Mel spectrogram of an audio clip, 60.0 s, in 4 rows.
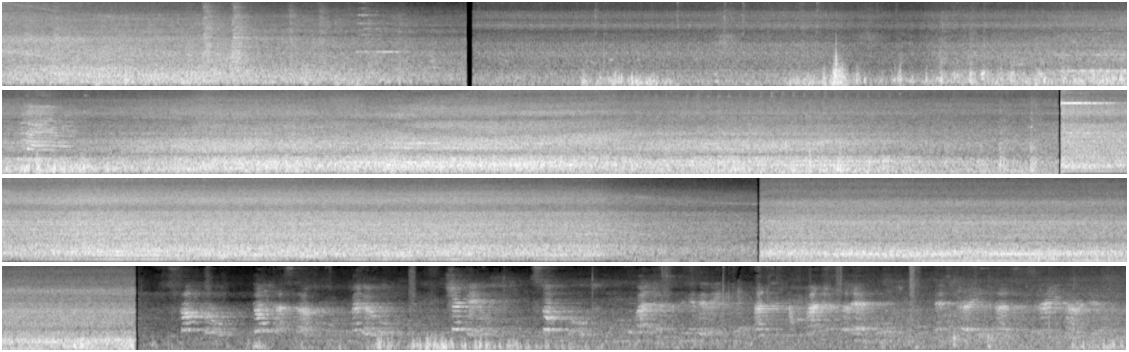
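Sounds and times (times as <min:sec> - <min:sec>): diesel train passing: 0:00.0 - 0:47.2
diesel train running at platform: 0:00.0 - 0:59.9.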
